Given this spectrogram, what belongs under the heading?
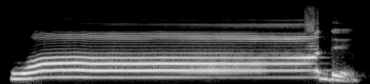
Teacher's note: Last میں جو دال ہے اس پر آپ کی آواز تھوڑی باؤنس ہونی چاہیے، جس کو کہتے ہیں قلقلہ۔ آپ نے تھوڑا سا یہاں پر قلقلہ بھی لازمی کرنا ہے، د کی آواز آئے گی، غاد۔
